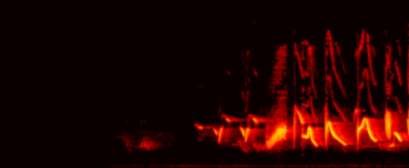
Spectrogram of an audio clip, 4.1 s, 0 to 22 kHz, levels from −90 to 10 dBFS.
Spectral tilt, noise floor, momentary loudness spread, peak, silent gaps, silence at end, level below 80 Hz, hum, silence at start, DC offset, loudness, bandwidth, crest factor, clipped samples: 9 dB/octave; under -90 dBFS; 20 LU; -6 dBFS; none; 0.1 s; under -90 dBFS; none; 2 s; under 0.1%; -16 LUFS; 18.5 kHz; 16 dB; under 0.1%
